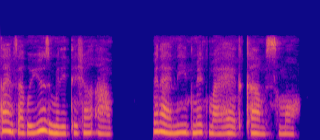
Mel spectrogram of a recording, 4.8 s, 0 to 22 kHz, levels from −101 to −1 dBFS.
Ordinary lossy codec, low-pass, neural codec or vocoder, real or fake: none; none; none; real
